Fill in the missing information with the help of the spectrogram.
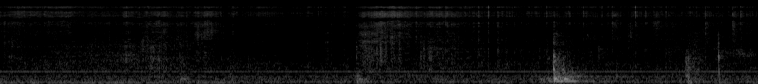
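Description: Egg sizzling faintly on an electric flat-top griddle, with a metal spatula tapping and scraping against the rolled omelette and the griddle plate. The loudest moment is a single soft knock about five and a half seconds in.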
